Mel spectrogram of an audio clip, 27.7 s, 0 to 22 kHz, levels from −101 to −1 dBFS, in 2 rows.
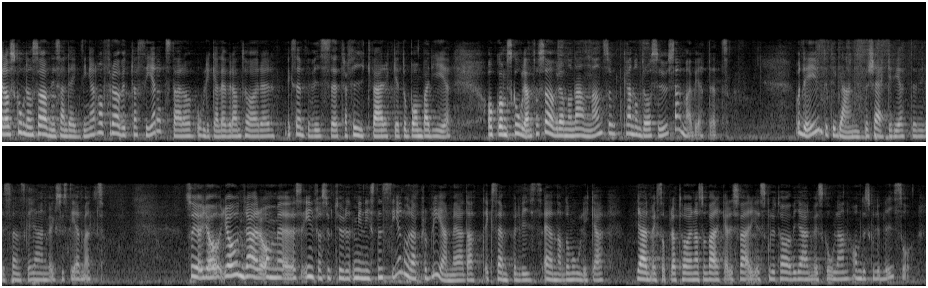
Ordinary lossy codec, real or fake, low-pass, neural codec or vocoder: none; fake; 7.2 kHz; autoencoder, 48 kHz, 128 numbers a frame, DAC-VAE, trained on Japanese speech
